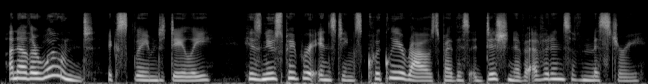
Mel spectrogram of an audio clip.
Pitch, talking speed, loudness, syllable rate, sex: 220 Hz, 150 wpm, -19 LUFS, 5.8 syllables/s, female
